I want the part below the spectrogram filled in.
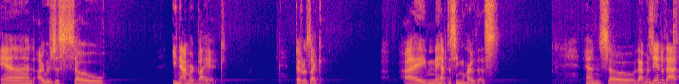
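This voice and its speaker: At a very slow pace, a man talks in a fairly high pitch with ordinary pitch variation and long, frequent pauses. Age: 60s. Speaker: photographer. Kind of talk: interview storytelling.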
